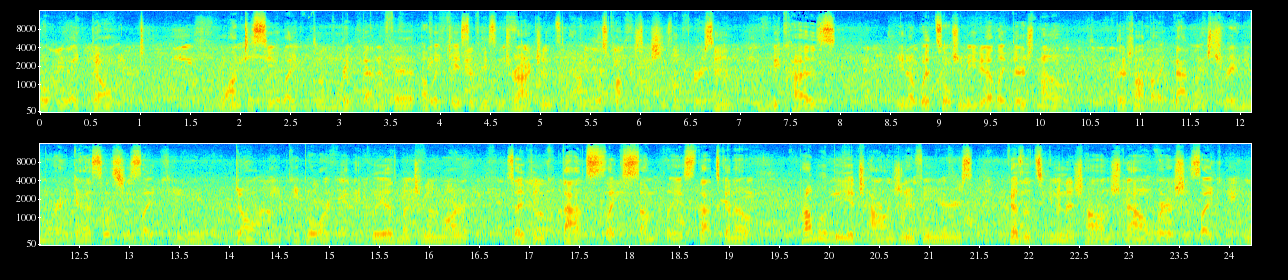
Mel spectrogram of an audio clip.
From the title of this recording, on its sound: Live from #IMEXAmerica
